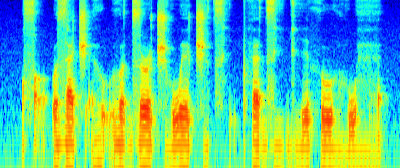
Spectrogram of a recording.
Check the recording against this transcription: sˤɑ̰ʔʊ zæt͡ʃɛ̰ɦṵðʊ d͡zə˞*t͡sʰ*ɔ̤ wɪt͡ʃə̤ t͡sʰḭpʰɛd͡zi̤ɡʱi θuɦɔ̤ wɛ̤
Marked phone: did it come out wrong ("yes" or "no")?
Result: yes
